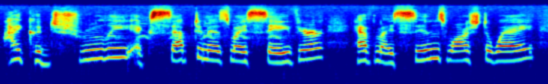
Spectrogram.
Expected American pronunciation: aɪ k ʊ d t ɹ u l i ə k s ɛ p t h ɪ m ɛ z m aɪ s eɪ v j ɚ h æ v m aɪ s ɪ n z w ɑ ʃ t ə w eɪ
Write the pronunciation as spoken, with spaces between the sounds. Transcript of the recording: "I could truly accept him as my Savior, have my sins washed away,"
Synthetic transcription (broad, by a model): aɪ k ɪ d t ɹ u l i ə k s ɛ p t h ɪ m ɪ z m aɪ s eɪ v j ɚ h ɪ v m aɪ s ɪ n z w ɑ ʃ t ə w eɪ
